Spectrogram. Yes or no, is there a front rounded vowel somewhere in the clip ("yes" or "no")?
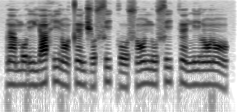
no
